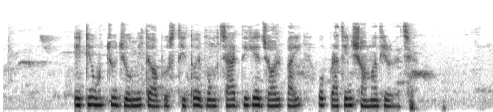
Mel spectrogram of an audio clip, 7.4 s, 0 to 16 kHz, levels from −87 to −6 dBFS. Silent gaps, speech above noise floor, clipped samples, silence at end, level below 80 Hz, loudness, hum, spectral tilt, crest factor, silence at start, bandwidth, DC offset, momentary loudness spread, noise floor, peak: none; 39 dB; under 0.1%; 0.75 s; -60 dBFS; -20 LUFS; none; -6 dB/octave; 18 dB; 0.35 s; 7.6 kHz; under 0.1%; 9 LU; -58 dBFS; -4 dBFS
